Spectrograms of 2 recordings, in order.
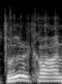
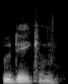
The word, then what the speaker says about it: Budokan: Budokan is what we used to say, but I heard it's actually pronounced Budokan.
